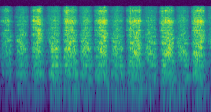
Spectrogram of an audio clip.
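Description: Steady, rhythmic rasping of a hand tool scraping wood, with about nine even strokes in quick succession, each a bright, gritty scrape, and no voices.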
